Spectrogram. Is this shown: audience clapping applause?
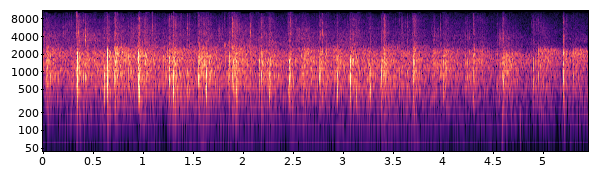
yes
